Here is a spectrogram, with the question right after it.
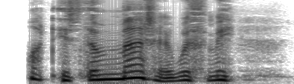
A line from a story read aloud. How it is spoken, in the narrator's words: he cried again, like one distraught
